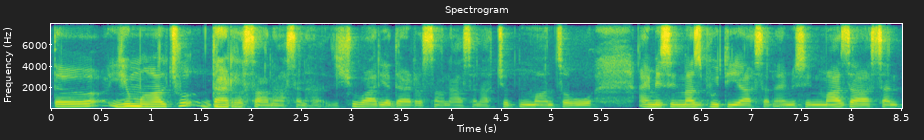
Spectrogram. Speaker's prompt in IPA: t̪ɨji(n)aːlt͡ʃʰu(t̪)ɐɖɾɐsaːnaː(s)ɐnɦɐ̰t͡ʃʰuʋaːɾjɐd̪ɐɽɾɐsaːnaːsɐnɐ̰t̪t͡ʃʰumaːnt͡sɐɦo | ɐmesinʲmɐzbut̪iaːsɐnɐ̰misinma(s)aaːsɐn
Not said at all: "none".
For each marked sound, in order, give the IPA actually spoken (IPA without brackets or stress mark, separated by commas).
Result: m, d̪, s, z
